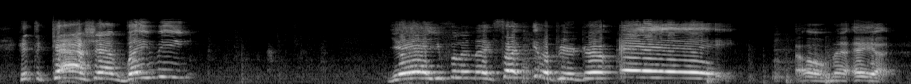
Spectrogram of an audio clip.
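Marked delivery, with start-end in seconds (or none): 0.2-7.4 loud shouting, higher and louder. Hyping up the viewers to send money, too loud. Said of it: "if that was too loud, I do apologize".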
